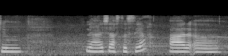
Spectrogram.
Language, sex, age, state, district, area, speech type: Sanskrit, female, 18-30, Kerala, Kannur, urban, spontaneous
